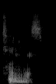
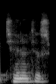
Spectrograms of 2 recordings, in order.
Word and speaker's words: tinnitus: just by the way you can say tinnitus or tinnitus either way i think i said it wrong but there's no there's no right and wrong in fact i purposely switch back and forth so i don't sort of show preference to one or the other ah fair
